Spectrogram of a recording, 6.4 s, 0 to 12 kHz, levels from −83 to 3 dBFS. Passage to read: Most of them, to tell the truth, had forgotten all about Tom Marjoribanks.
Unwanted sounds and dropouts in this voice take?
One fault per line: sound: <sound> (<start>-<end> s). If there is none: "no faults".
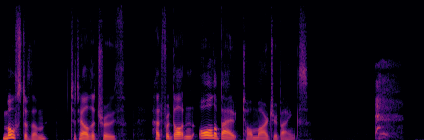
sound: laugh (5.6-6.1 s)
